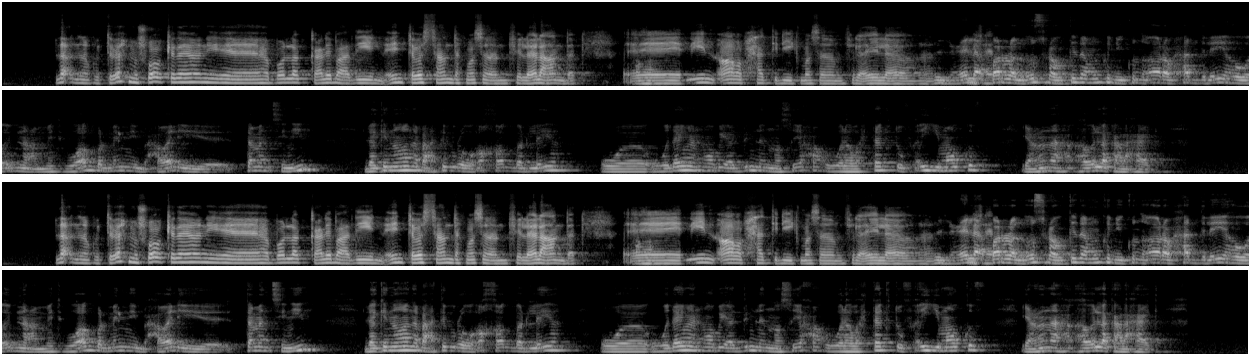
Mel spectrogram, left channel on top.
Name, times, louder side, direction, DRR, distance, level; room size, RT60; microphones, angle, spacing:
voice 1, 0.5-9.7, right 2 dB, 20° right, 0.8 m, -24 dB
voice 2, 9.3-15.7 16.1-22.3 22.7-24.3, right 1 dB, 40° right, 1.3 m, -28 dB
26.0 x 22.0 x 5.5 m
head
